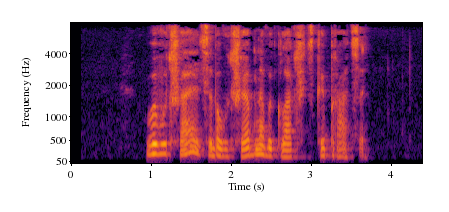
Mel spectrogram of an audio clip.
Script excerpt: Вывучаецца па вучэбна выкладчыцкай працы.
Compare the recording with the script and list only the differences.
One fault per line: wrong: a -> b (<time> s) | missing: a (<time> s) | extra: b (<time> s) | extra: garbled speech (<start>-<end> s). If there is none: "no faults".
no faults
